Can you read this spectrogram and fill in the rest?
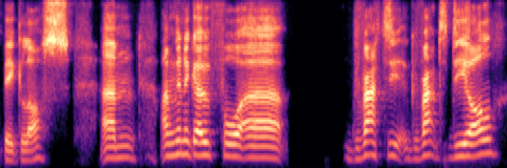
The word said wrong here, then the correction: Gvardiol: Uh, can you help me with the pronunciation? – Yeah, Gvardiol of Croatia.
